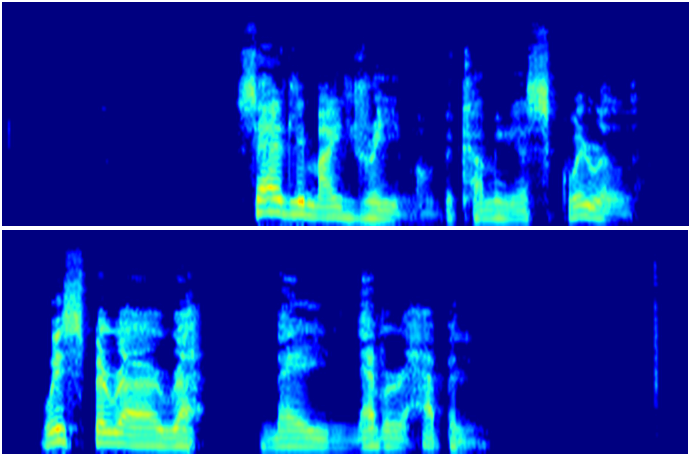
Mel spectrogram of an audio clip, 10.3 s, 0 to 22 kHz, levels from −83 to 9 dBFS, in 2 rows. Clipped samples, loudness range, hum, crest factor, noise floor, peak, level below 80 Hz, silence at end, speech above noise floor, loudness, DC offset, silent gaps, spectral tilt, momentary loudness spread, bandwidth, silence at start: under 0.1%; 8 LU; none; 24 dB; -88 dBFS; -14 dBFS; -78 dBFS; 1.6 s; 52 dB; -35 LUFS; under 0.1%; 5.12-5.43 s, 6.91-7.06 s; -3.5 dB/octave; 18 LU; 15 kHz; 1.75 s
